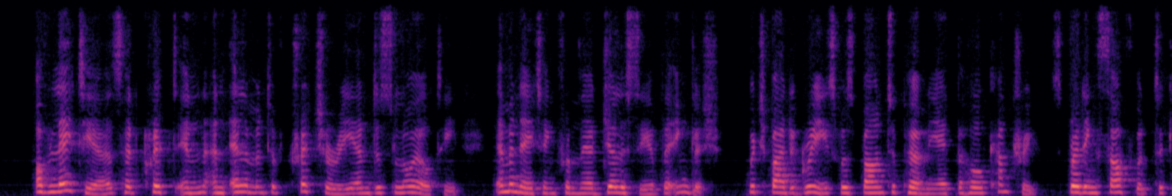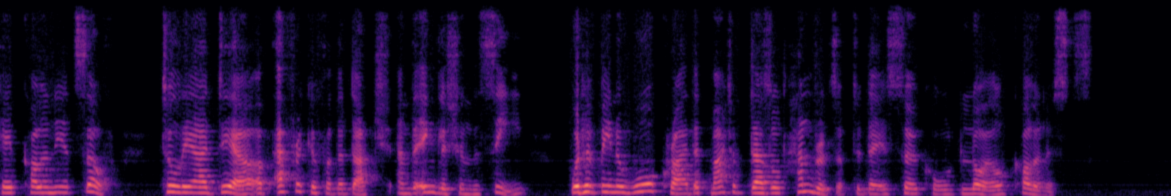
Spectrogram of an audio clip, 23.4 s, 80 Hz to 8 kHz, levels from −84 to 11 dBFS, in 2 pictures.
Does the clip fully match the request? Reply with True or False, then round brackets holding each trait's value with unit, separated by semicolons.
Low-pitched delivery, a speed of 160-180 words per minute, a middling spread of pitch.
False (225 Hz; 170 wpm; 3.6 semitones)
